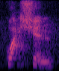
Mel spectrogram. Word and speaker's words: question: We say question, question, question. We always end this word with the sound of shun, question.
